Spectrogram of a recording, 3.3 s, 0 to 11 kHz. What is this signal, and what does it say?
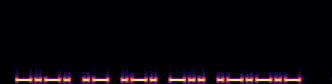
Morse code, heard as a keyed tone, about 25 wpm, 600 Hz. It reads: CARD.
